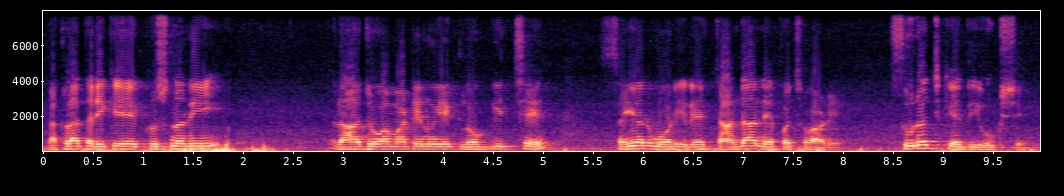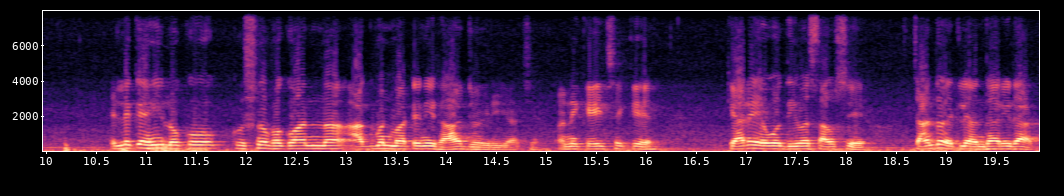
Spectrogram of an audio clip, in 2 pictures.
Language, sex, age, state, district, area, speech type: Gujarati, male, 45-60, Gujarat, Surat, urban, spontaneous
